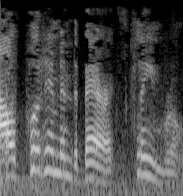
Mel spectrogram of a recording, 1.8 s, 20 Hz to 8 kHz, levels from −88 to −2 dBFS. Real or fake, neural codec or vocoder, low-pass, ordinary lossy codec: real; none; 7.2 kHz; MP3, 32 kbps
